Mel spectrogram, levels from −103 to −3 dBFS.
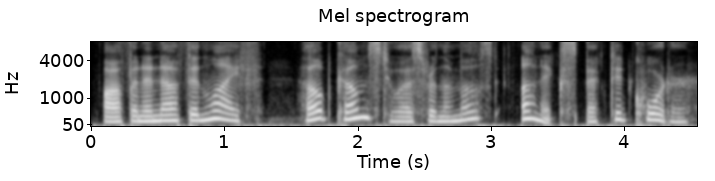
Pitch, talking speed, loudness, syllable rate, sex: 210 Hz, 170 wpm, -17 LUFS, 5.2 syllables/s, female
